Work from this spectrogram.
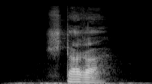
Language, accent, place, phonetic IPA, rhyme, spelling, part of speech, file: German, Germany, Berlin, [ˈʃtaʁɐ], -aʁɐ, starrer, adjective, De-starrer.ogg
- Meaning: 1. comparative degree of starr 2. inflection of starr: strong/mixed nominative masculine singular 3. inflection of starr: strong genitive/dative feminine singular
